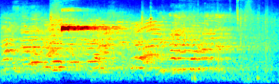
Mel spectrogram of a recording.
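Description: Voices calling out across a large, echoing gymnasium during a wrestling bout, with a short high squeak about a second in and a few dull thuds later on.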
